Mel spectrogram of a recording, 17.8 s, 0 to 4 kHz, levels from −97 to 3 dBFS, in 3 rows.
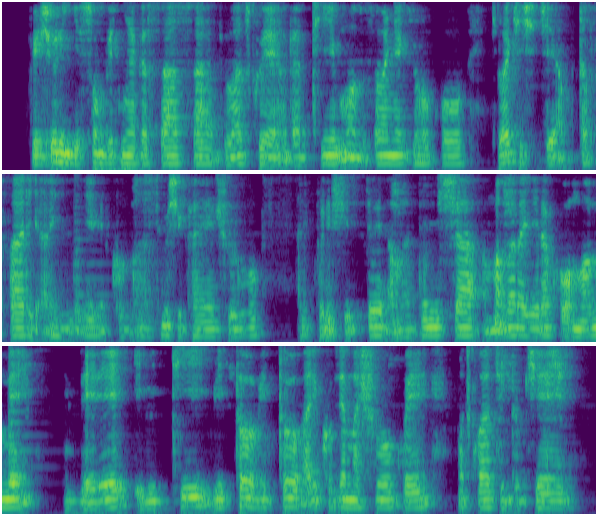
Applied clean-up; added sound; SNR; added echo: neural mask model DeepFilterNet 3.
